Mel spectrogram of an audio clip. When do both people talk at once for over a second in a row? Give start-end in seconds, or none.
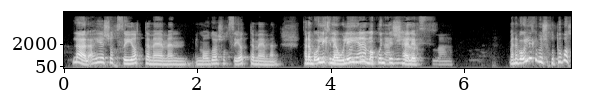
3.9-5.6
